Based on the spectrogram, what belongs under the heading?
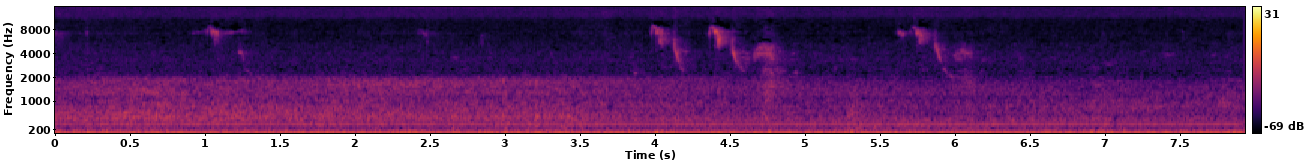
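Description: Outdoor ambience with a steady low hum, and a small bird giving short, high, falling chirps: one about a second in, then several in quick succession around four to six seconds in.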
